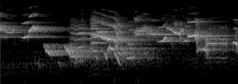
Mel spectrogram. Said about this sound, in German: Dann gibt es natürlich auch, typisch für die Tropen, Gelbstimmpapageien, auch sehr schön.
